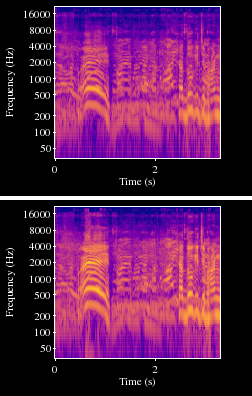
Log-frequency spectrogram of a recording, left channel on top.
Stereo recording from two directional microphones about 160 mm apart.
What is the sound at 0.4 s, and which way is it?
Speech, 5° right (ahead or behind).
